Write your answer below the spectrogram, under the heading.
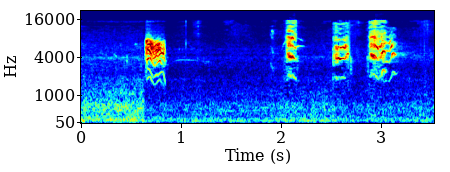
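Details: Four separate calls of a female double-collared seedeater, given to get the male singing: sharp, high notes with a down-curving tail, spaced irregularly over a quiet background.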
